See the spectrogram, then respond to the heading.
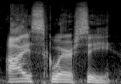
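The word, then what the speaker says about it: I²C: communication uh let's see oh it's pronounced I Square C it looks like i2c for for what it's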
